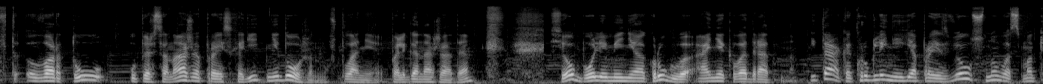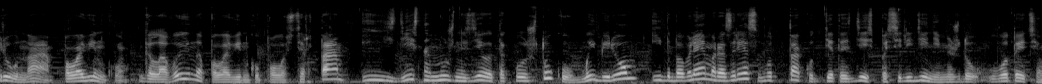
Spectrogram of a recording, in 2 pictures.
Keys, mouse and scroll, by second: 1.8 shift+middle drag, 2.3-2.9 middle drag, 3.2 shift+middle click, 3.6-4.1 scroll up 2, 4.0 click, 4.5 scroll down 1, 4.7-5.0 shift+middle drag, 5.0 g, 5.9 middle click, 6.8 shift+middle click, 7.2 middle click, 8.0 scroll down 1, 8.4-9.9 middle drag, 10.3 shift+middle drag, 10.7 scroll down 1, 13.8 shift+middle drag, 13.9-14.3 scroll up 4, 14.7 middle click, 15.2 Tab, 15.7 middle click, 17.2 ctrl+r.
